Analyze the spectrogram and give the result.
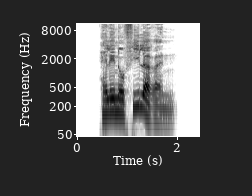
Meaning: inflection of hellenophil: 1. strong genitive masculine/neuter singular comparative degree 2. weak/mixed genitive/dative all-gender singular comparative degree
- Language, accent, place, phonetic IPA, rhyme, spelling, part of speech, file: German, Germany, Berlin, [hɛˌlenoˈfiːləʁən], -iːləʁən, hellenophileren, adjective, De-hellenophileren.ogg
